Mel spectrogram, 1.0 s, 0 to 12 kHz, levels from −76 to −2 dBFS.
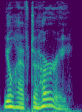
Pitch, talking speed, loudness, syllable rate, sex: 145 Hz, 235 wpm, -16 LUFS, 5.8 syllables/s, male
